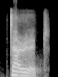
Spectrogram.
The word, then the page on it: turret: Indian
